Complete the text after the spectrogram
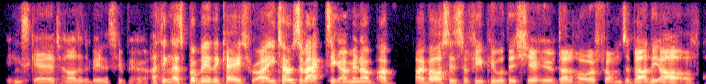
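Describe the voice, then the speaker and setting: Fast-talking low-voiced male interviewer. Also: sing-song, fairly bright tone, dry recording. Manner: rambling questions with restarts. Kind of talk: press junket interview.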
